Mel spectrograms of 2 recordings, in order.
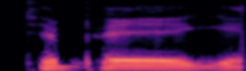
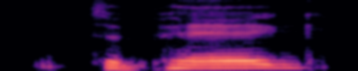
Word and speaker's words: Tepig: tepig, like tepid, like tepid.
